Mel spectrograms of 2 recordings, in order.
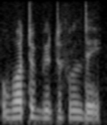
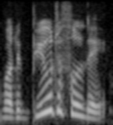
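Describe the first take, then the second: First: It is said flatly with little pitch movement. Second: It is said with stressed words and higher pitch. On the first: The speaker calls it wrong. "doesn't really sound good" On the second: The speaker calls it right. "stress on certain words here... with a higher tone"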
